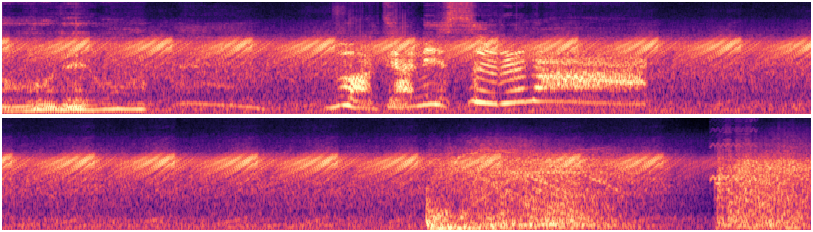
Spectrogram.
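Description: A crackling energy aura whooshes and hums in rapid pulses.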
